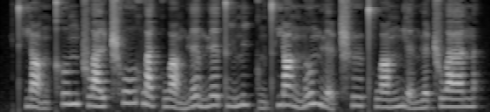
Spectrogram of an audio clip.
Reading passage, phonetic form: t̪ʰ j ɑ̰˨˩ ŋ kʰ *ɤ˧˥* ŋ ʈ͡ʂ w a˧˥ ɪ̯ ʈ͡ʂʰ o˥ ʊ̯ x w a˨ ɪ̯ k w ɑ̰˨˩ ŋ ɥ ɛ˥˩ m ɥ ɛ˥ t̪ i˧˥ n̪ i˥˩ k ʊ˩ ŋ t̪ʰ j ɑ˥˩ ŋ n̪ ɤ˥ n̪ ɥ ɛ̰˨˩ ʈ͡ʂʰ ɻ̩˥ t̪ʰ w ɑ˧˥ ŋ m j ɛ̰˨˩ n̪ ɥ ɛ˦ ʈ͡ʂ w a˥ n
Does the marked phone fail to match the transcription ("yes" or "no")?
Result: yes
